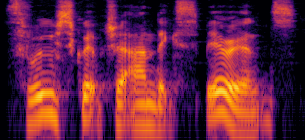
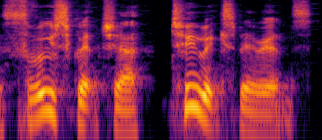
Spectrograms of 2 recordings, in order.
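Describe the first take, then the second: First: "through scripture and experience" read slowly; measured quote, "scripture and experience" as one phrase; slow, deliberate "through scripture and experience"; scripture and experience together. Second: "to" set apart before "experience"; slow, pointed correction landing on "to"; stress on TO. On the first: Quote set against his correction. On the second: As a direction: lean on "to" in "scripture to experience". His pointed correction of the quote. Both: Retold or imitated.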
